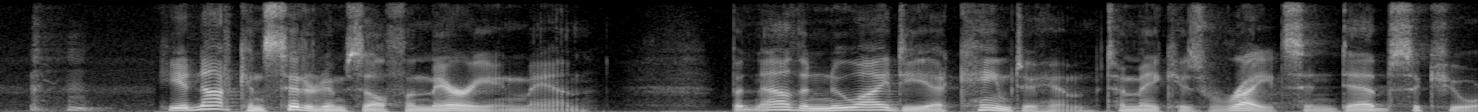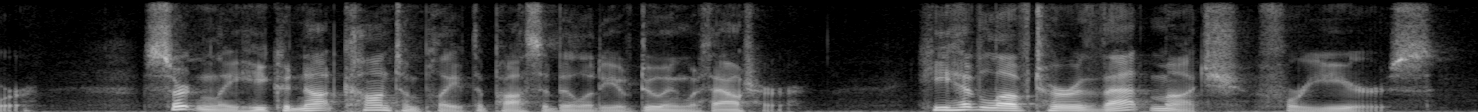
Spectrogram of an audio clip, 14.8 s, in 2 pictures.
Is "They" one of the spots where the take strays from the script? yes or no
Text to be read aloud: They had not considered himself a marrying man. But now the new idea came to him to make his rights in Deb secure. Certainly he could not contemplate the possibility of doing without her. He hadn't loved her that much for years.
yes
